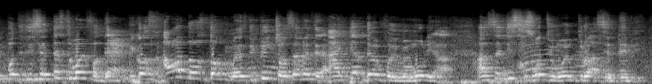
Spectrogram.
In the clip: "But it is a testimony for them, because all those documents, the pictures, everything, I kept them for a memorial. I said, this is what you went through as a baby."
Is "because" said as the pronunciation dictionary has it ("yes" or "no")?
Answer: no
